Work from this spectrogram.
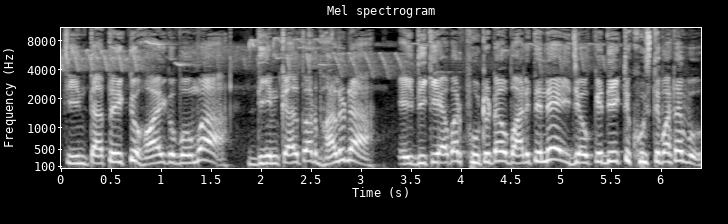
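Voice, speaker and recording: A man plays a doting, fretful cartoon grandfather. His old man's voice sits high and moves fast and excitably. The recording has clear background noise. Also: lightly acted. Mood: worried. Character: doting, fretful old grandfather who curses when cross. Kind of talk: comic cartoon dialogue.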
